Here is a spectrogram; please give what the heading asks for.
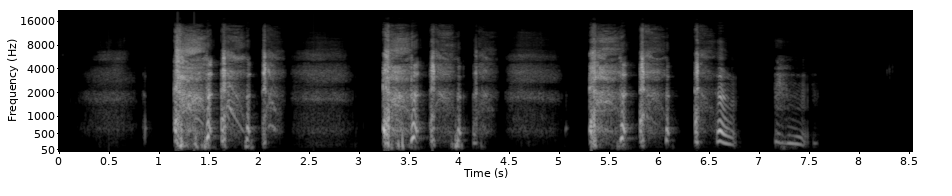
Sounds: Cough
